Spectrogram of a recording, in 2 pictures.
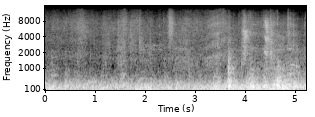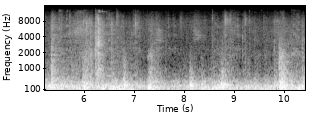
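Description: Electric train noise heard from inside a carriage: a steady low rumble, with irregular knocks and clanks that start after about three and a half seconds and come every half second to second.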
